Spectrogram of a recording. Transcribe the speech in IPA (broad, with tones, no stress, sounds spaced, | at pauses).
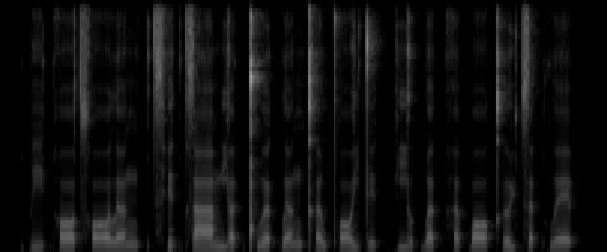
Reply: p iː˨ t̚ h ɔː˧ t͡sʰ ɔː˨˧ l ɐ˨ ŋ | t͡sʰ ɪ˥ k̚ t͡s aː˨˥ m j ɐ˨˥ t̚ kʷʰ œː˥ k̚ l ɐ˨˥ ŋ kʰ ɐ˨ w pʰ ɔː˨ j t̪ ɪ˨ k̚ | j ʊ˥ k̚ w ɐ˧ k̚ h ɐ˨˥ p̚ ɔː˧ kʰ ɵ˧ ɥ t͡s ɐ˨˥ t̚ kʷ ɛː˨ p̚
